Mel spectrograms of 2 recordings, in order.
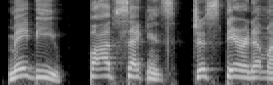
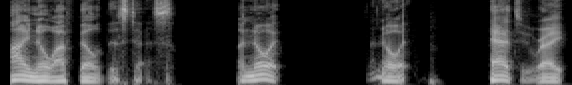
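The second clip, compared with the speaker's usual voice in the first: defeated; 10 semitones lower, 4 dB quieter than usual. Retold or imitated. Resigned after hearing time.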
